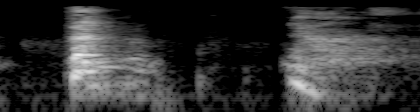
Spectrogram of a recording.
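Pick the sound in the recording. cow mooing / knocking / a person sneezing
a person sneezing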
